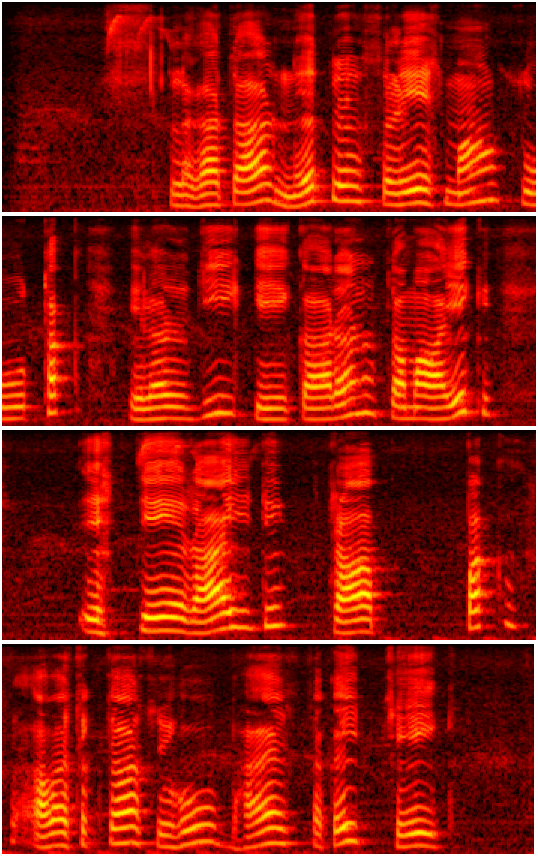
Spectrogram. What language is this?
Maithili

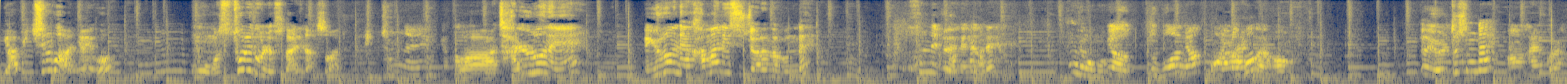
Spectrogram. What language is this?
Korean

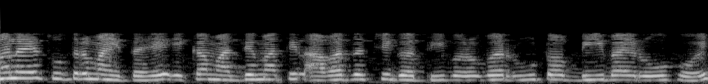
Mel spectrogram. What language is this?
Marathi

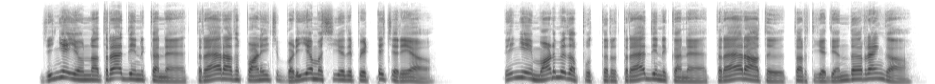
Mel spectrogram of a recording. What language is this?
Kangri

